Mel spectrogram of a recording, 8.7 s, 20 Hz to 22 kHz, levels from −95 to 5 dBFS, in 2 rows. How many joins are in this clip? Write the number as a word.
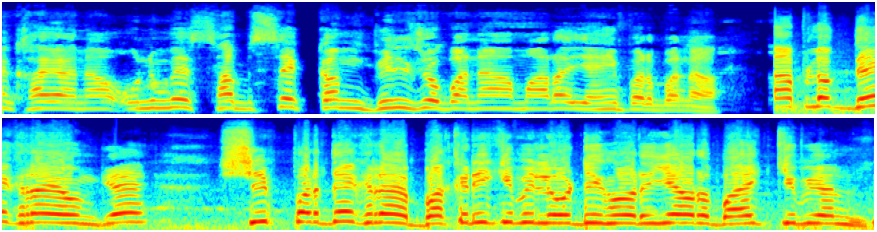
one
